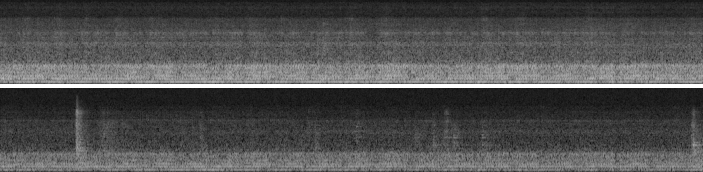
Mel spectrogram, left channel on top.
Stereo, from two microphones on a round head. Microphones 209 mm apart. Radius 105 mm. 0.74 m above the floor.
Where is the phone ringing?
No phone ringing in this recording.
